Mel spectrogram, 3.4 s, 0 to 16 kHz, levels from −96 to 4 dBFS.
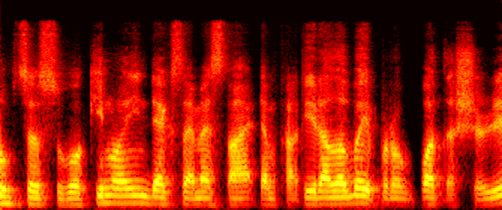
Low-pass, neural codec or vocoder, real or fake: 10.8 kHz; codec, 16 kHz in and 24 kHz out, 0.9 kbps, LongCat-Audio-Codec, fine tuned four codebook decoder; fake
